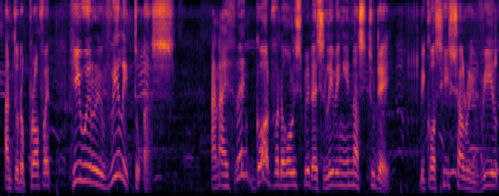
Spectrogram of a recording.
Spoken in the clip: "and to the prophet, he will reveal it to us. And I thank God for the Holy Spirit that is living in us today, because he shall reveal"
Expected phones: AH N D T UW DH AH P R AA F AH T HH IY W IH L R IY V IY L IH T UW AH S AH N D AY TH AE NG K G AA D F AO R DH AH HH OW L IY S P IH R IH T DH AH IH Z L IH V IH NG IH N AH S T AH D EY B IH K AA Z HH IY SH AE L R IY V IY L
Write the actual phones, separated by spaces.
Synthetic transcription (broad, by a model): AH N T UW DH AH P R AA F AH T HH IY W IH L R IY V IY L IH T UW AH S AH N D AY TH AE NG K G AA D F AO R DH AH HH OW L IY S P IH R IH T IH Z L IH V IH NG IH N AH S T AH D EY B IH K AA S HH IY SH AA L R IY V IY L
